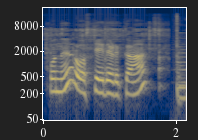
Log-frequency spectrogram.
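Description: A woman's voice speaking, with no other sound standing out.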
